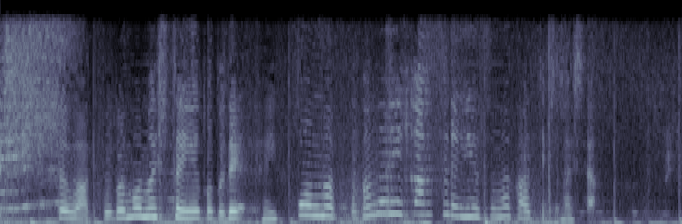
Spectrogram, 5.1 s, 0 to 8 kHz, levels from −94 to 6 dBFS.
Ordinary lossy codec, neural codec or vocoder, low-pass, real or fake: none; codec, 16 kHz, 0.5 kbps, X-Codec, HuBERT features, trained on general audio; 7.2 kHz; fake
